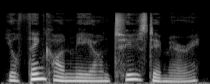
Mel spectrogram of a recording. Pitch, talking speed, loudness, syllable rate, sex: 175 Hz, 200 wpm, -18 LUFS, 4.6 syllables/s, female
